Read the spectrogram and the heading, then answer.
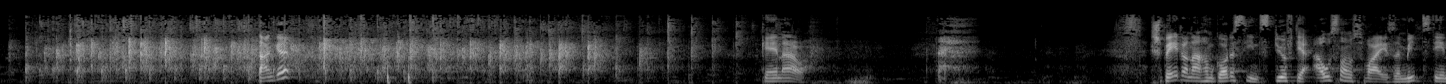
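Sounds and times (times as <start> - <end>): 
audience applauding: 0.0 - 8.2
speech: 2.6 - 3.0, 7.6 - 8.2, 11.6 - 14.4.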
